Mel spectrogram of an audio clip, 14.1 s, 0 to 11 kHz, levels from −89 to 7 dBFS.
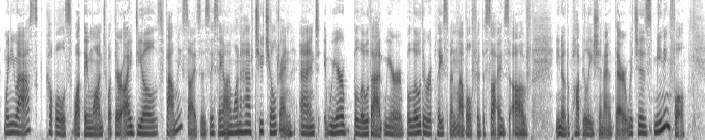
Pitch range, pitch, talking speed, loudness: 165-190 Hz, 175 Hz, 185 wpm, -21 LUFS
